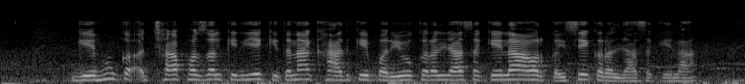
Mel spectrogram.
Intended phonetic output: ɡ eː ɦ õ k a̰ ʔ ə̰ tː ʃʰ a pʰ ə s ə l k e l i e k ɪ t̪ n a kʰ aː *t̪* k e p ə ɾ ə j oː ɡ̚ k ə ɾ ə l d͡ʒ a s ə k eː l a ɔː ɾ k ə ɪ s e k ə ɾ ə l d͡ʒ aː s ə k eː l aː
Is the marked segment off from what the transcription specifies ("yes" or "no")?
yes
